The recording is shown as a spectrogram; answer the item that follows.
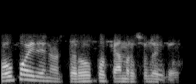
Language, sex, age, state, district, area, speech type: Kannada, male, 18-30, Karnataka, Gadag, rural, conversation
